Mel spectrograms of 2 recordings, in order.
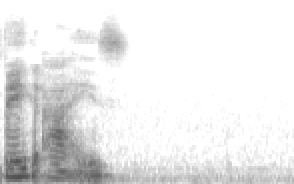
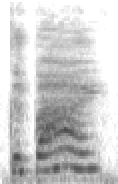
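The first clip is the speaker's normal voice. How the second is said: higher, lightly called farewell; calling goodbye; 11 semitones higher than usual. Acted. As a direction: call it across the forest gently. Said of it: "Hedgehog called".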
